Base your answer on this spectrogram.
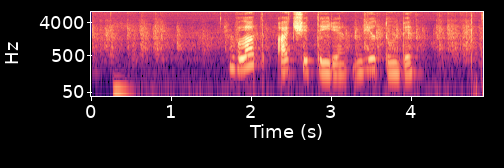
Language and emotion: Russian, neutral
